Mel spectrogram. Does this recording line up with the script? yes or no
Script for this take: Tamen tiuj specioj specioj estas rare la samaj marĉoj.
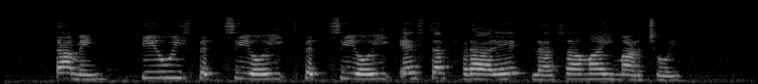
yes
